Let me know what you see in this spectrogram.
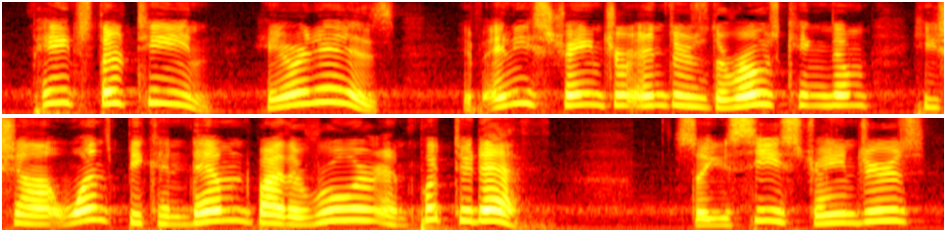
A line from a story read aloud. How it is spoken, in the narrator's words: he continued triumphantly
